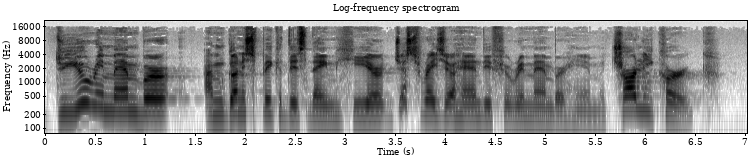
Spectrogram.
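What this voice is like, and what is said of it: Speaks with a noticeable accent. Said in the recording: “Maybe it's my accent.”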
